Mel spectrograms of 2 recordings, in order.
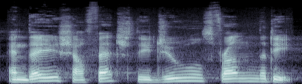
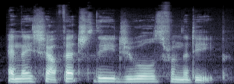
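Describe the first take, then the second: First: Every stressed syllable is heavily emphasized. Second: The line is read with a natural rhythm.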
